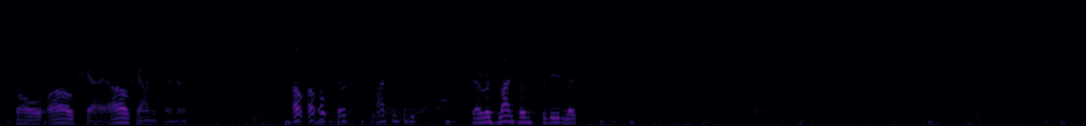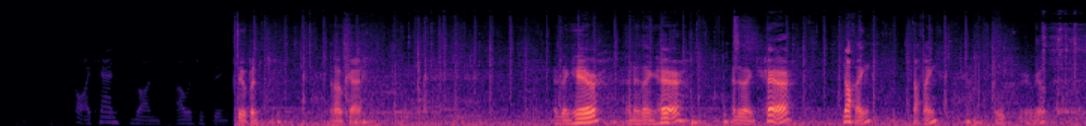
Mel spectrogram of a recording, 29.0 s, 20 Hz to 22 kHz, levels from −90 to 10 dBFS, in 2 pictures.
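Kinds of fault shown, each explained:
24-bit alignment error (too quiet): 24-bit samples sitting in the low bytes of 32-bit words are read as full 32-bit values, so for the first 17.6 s the sound stays clean but about 48 dB down; the waveform is a near-flat line and the spectrogram is nearly blank.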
